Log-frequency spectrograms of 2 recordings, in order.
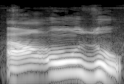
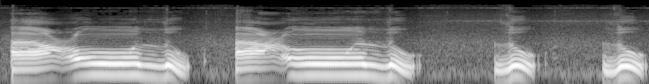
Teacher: Jadi tadi ya, jadi kalau kita menyebutkan ta'awudz terutama huruf za ya, itu rumusnya huruf za itu adalah huruf tarkik, huruf tipis, maka harus diucapkan dengan tersenyum ya. A'udzu, a'udzu, zu ya, bukan a'udzu ya.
